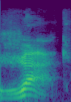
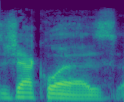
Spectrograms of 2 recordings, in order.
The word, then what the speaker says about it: Jacques: calling him last night we've been calling him jack because it sounds lovely in french but um how are you how are you pronouncing his name it's jacquez um i actually i spoke with him last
